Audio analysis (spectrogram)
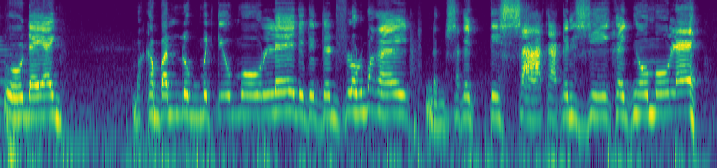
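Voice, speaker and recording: A woman's voice: medium pitch, steady tone, slow, music in the background, natural voice. A woman voicing a weary, grumbling old husband in an Ilocano comedy drama, with an Ilocano accent and a complaining manner. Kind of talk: Ilocano comedy radio-style drama acting.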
